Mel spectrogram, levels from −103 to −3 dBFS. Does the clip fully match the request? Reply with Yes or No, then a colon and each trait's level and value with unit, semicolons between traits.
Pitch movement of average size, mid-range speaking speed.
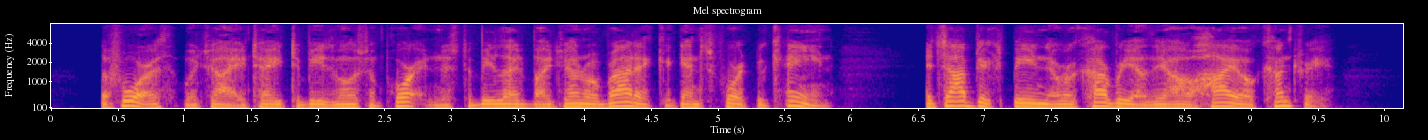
Yes: average, 4.0 semitones; average, 170 wpm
